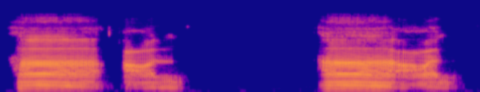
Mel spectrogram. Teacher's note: You should hear two distinct syllables, not hal, not hal, but ha'al. If you see two vowels in a word, that means there are two distinct syllables.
